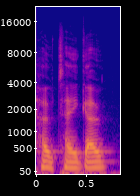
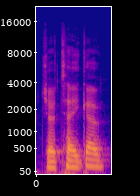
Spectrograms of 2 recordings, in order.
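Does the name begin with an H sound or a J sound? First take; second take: H sound; J sound. First: The name begins with an H sound. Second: The name begins with a J sound. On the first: The speaker calls it right. "It's probably Hotego" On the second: The speaker calls it wrong. "apologies for saying this wrong"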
